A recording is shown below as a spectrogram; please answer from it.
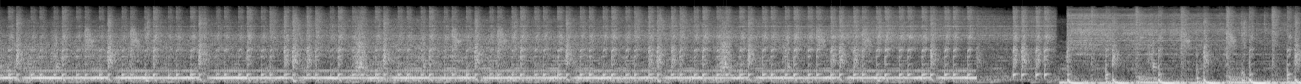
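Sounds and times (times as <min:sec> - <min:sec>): repeated synth note: 0:00.0 - 0:11.6
fast ticking percussion: 0:00.0 - 0:13.0.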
